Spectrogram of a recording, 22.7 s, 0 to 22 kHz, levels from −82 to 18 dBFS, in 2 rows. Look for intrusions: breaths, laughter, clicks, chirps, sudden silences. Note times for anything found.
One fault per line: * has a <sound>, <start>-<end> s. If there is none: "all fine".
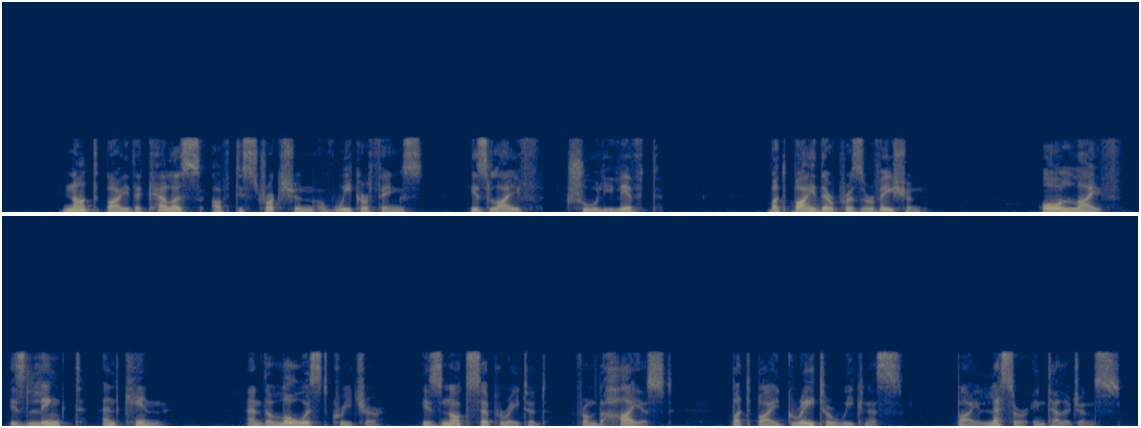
all fine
